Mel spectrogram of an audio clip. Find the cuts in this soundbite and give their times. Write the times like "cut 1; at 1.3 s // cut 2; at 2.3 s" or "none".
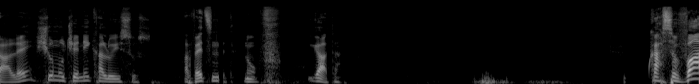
cut 1; at 1.7 s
